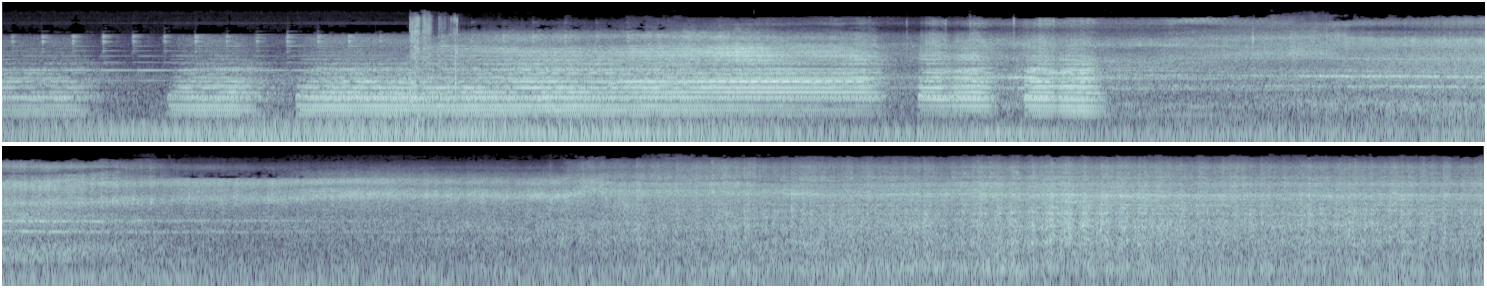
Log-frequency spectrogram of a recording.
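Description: A freight locomotive's multi-chime air horn sounding a salute: broken by two brief gaps, then one long blast and a few short toots that end about eleven seconds in. After that, the train's diesel locomotives and freight cars roll past with a steady rumble and wheel clatter.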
